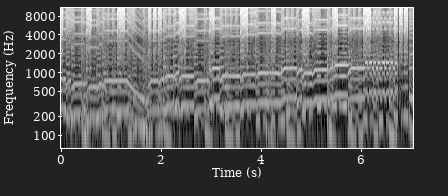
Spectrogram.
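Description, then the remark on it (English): A bouncy Christmas tune in the style of Mario and Sonic the Hedgehog video games, with bright, buzzy synth melodies stepping quickly over a steady bass line, playing loud and continuously with no voices. “So if Sonic the Hedgehog and Mario got together and celebrated Christmas, I think it would sound something like this.”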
